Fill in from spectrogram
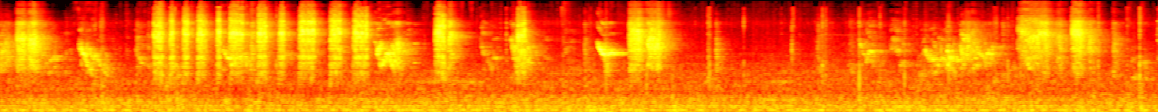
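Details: Home colony of budgerigars feeding, playing and squabbling; dense bright chatter of rapid clicks, scratchy squawks and warbled chirps, nearly continuous, over a low electrical hum.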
